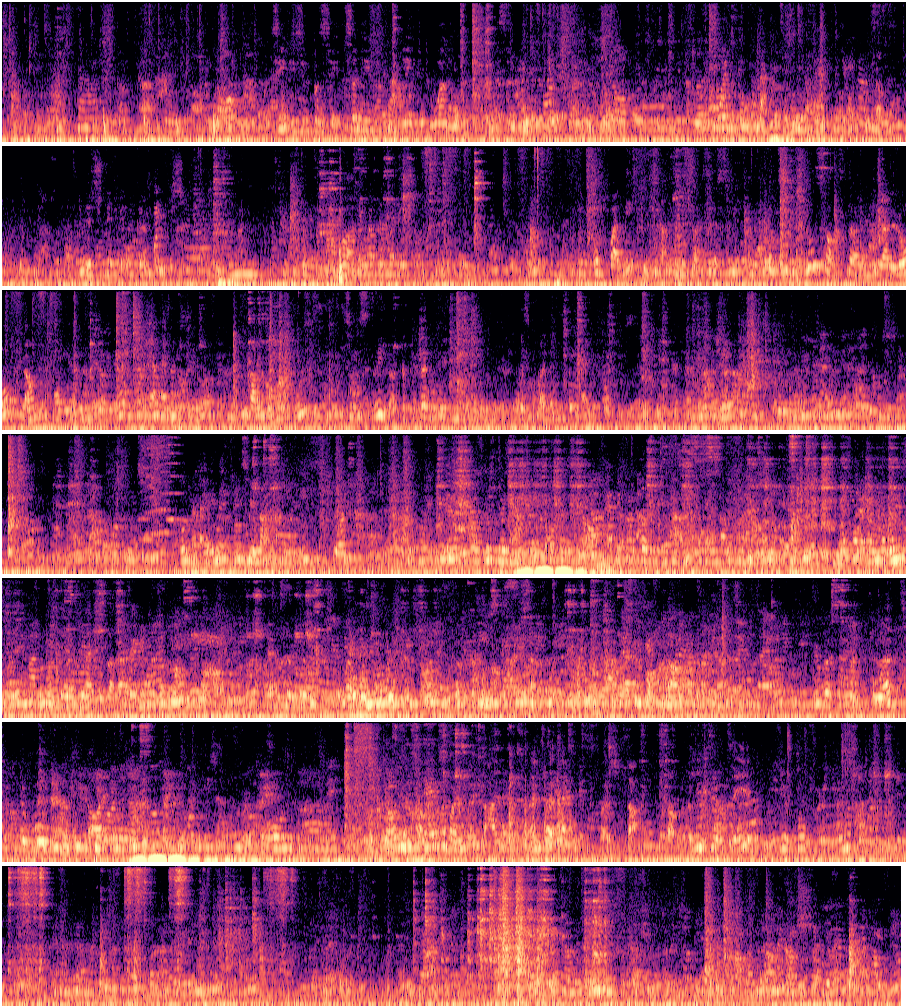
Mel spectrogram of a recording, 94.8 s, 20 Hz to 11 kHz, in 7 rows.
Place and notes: Alt-Urfahr, Linz, Österreich - konditorei jindrak
konditorei jindrak, Hauptort. 35, 4040 linz
Linz, Austria, 18 January 2015, 17:17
